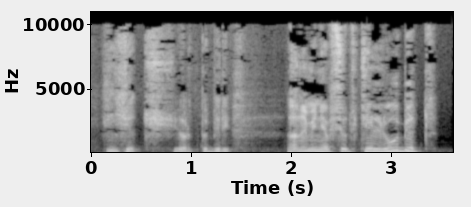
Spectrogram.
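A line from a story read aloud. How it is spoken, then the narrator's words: Emotional exclamation. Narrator (Russian): воскликнул Джон Том с чувством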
